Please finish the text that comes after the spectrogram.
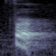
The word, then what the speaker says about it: for: to talk to you we don't say for we say fur so don't say i'm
